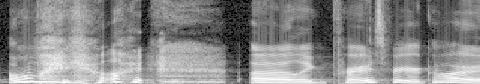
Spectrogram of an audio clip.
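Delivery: high, loud put-on oh my God; exaggerated dramatic sympathy, imitated; mock sympathy. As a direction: ham up the pity for the car. Friends react to car woes.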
